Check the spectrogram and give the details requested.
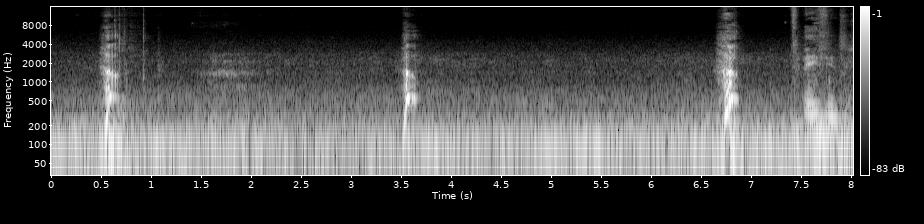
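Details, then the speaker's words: Intractable hiccups since December 2015, after surgery with nerve damage (pudendal injection, phrenic and vagus nerve involvement), recorded outdoors on a roof at sunrise: three sharp, abrupt hiccups at irregular intervals over a quiet background. "uh my morning meditation that I come on through the roof and uh enjoy the sunrise while I'm hicoping."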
